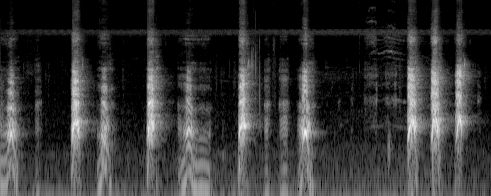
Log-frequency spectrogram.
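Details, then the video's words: Barking dogs, with loud, harsh barks spaced irregularly a second or so apart, a few softer muffled woofs between them, and a closing burst of three rapid barks. "भौंकने वाले कुत्ते"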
